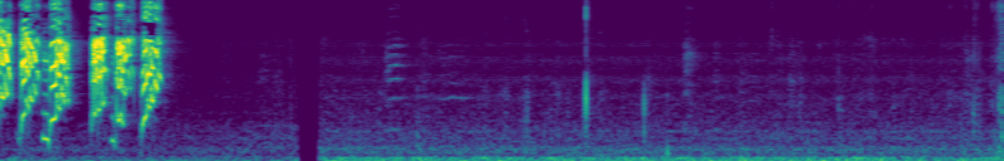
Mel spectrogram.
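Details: A male monk (Quaker) parakeet playing with and shredding tissue paper gives four loud, harsh squawks in quick succession, then goes quiet apart from faint clicks and rustling in a small room.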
